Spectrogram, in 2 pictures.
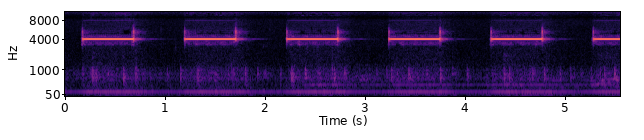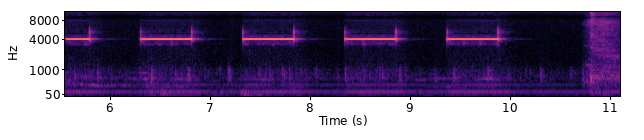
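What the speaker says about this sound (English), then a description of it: "those are the beeps that it makes to tell you that it has finished its allotted cooking time" A pressure cooker beeps in a steady series at the end of cooking, about ten evenly spaced high-pitched tones, loud and clear over a faint background hum.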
